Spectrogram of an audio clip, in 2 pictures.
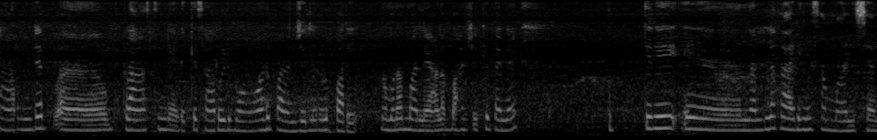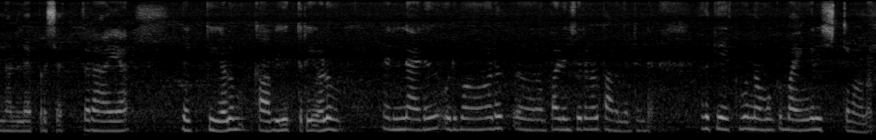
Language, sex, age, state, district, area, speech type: Malayalam, female, 30-45, Kerala, Idukki, rural, spontaneous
